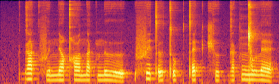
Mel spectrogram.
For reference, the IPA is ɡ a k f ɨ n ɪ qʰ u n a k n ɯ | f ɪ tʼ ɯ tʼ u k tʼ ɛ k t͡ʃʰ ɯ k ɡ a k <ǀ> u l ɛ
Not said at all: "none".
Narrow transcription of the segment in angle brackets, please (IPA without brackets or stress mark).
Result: ŋ͡ǀ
